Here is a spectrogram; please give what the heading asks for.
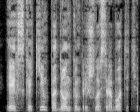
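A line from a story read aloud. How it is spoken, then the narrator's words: Sighing. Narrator (Russian): вздохнул Хилков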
